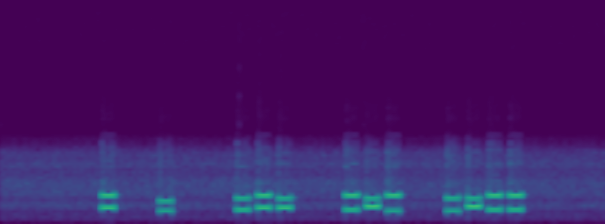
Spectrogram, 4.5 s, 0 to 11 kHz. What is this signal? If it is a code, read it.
DTMF, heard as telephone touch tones, dialled by machine, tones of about 100 ms. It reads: 9 1 598 603 2066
